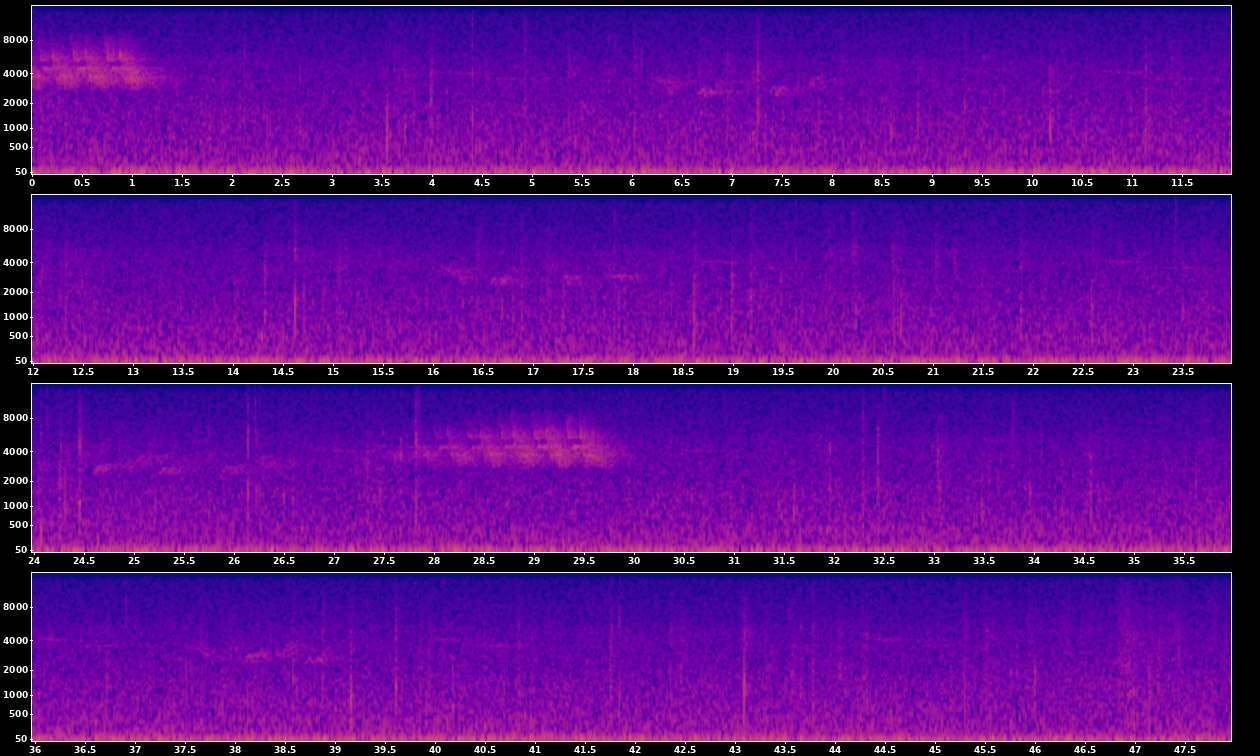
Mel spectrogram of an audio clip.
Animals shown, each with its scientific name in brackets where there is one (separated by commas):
Scarlet Tanager (Piranga olivacea), Black-capped Chickadee (Poecile atricapillus), Ovenbird (Seiurus aurocapilla)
